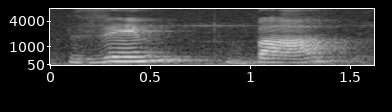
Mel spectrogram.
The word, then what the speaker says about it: Zimbabwe: and the last one is Zimbabwe Zimbabwe Zimbabwe there are three syllables and this dress is on the second one Zimbabwe Zimbabwe Zimbabwe Zimbabwe Zimbabwe Zimbabwe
